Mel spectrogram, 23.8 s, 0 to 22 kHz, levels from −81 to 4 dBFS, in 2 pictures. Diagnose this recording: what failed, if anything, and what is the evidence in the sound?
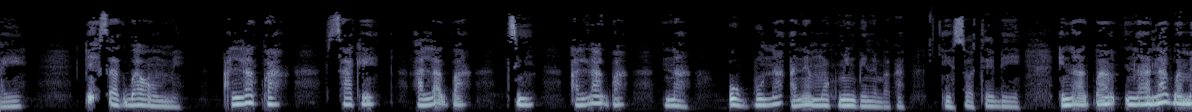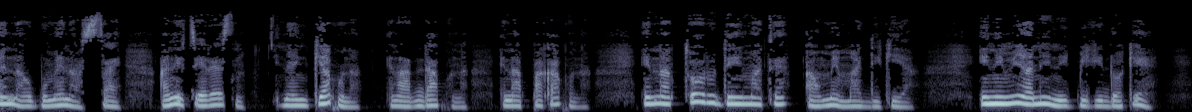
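The codec stage is where this recording failed, most likely through heavy MP3 compression. Across the whole speech clip the sound is watery and swirly, with fine detail flickering in and out as weak frequency components are dropped and restored from frame to frame, and sibilants turning metallic and chirpy. The damage is severe enough to fit a low bitrate of about 32 kbps. Content stops at 20.9 kHz.

The same codec stage also produces MP3 pre-echo in a cluster of three events near the end, at 19.14 s, from 19.59 to 19.61 s, and at 19.97 s. Before each sharp onset a short hiss of roughly 16 to 21 ms is audible, and the attack itself sounds softened. The transform block spreads quantisation noise sized for the loud onset evenly across its length, so the quiet moment just before each attack is filled with that noise.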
